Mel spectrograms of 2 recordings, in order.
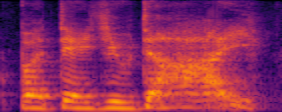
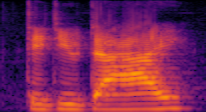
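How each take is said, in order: First: Slow, louder comic comeback; Mister Chow. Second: Lightly put-on comic voice, slightly low; deadpan comic question in a character voice; Mister Chow. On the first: Retold or imitated. Dismissing a dinosaur attack, emphatic Mister Chow impression. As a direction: push the question out slowly and loudly. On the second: Asking the uncle waking in hospital, Mister Chow impression. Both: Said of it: "Mister Chow".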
